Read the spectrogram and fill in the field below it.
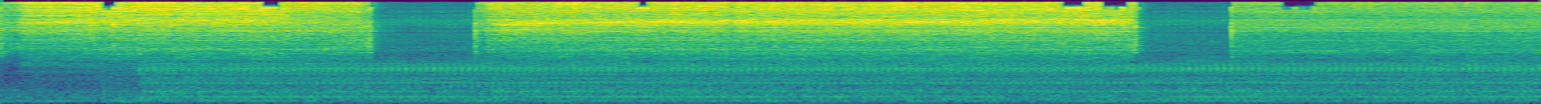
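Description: Kustom Service paint goes on as a final wet coat in loud, sustained hissing spray bursts, with two short pauses between passes.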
